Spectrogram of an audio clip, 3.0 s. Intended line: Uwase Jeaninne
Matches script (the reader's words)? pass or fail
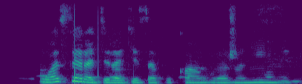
fail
